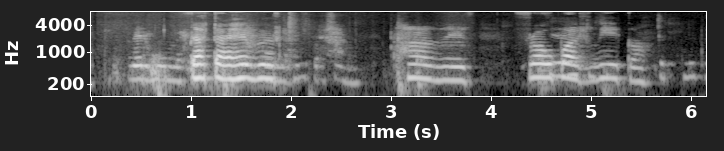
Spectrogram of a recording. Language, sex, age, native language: Icelandic, male, 9, Icelandic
